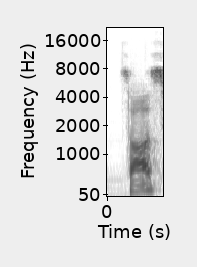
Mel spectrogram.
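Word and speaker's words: سانس: ساعات بقى بتيجي في نص الكلمة وبتتكتب نون وعليها نقطة عادي، بس بنبقى عارفين ان النون دي نون غنة بتتنطق كده ني، فاحنا بننطقها بالشكل ده.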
